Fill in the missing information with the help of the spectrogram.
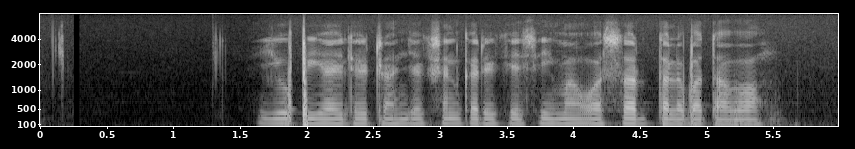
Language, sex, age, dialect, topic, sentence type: Chhattisgarhi, male, 25-30, Central, banking, question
